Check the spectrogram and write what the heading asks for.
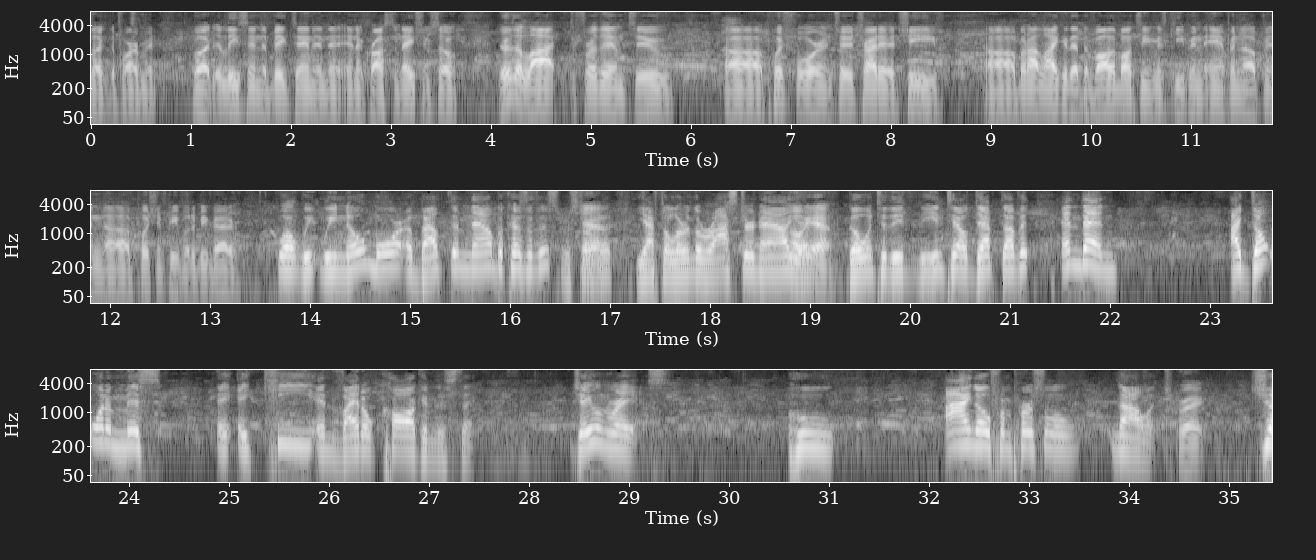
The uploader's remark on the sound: LIVE from Berry's (Volleyball Day In Nebraska)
